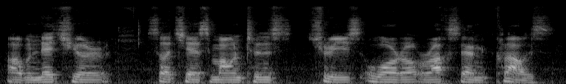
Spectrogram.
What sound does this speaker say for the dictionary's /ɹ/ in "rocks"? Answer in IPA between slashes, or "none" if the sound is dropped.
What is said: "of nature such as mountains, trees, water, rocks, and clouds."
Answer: /ɹ/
